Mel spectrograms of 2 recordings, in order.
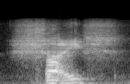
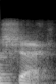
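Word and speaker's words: Schaech: name not gonna pretend john scheisch no i check rhymes with heck john scheck all right so he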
